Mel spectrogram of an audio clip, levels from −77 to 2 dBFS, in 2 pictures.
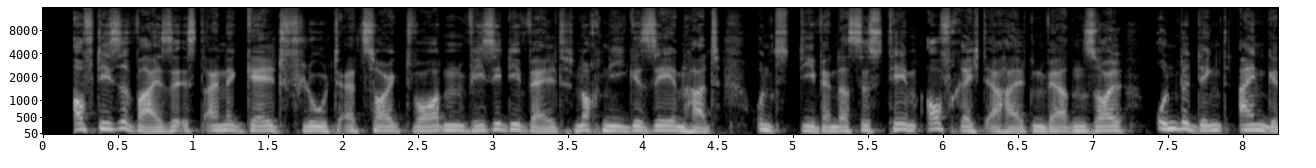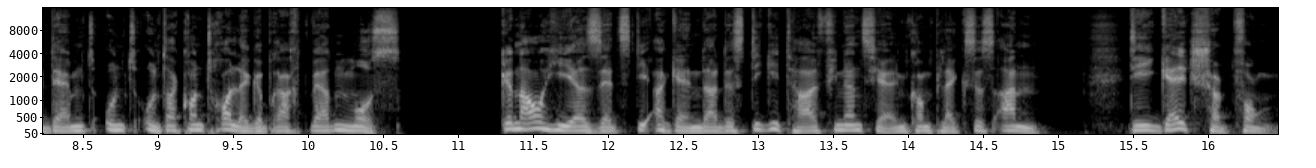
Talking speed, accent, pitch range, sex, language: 155 wpm, German, 110-140 Hz, male, German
